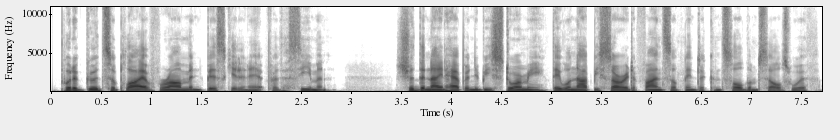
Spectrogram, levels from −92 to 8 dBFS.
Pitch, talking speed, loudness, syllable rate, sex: 140 Hz, 250 wpm, -20 LUFS, 6.4 syllables/s, male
